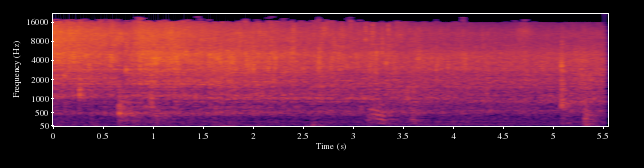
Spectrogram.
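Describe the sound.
Bananas frying in very hot oil, giving a loud, continuous crackling sizzle with a few brief stirring scrapes scattered through it.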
